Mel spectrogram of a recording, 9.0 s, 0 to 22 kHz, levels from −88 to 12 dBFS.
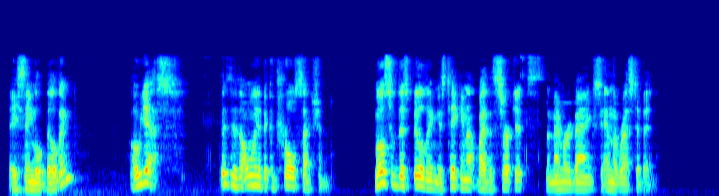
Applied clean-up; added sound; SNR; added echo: neural mask model DeepFilterNet 3.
